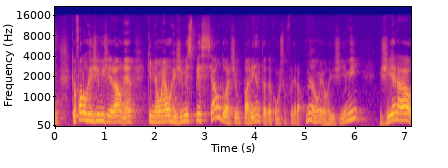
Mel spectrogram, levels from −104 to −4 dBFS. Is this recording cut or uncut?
uncut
